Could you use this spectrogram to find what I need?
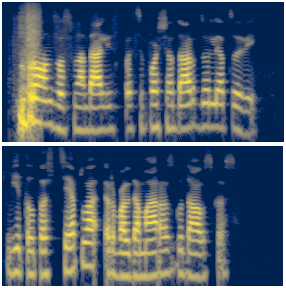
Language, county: Lithuanian, Tauragė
